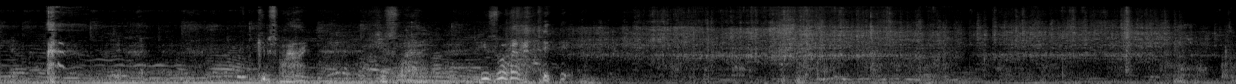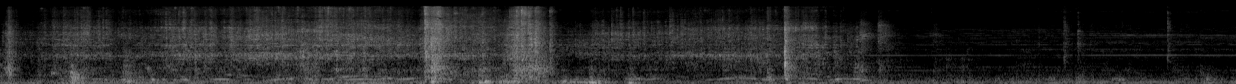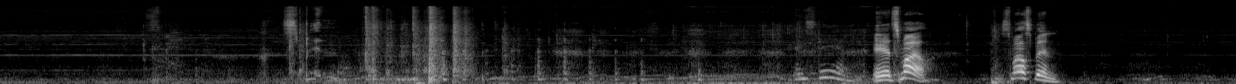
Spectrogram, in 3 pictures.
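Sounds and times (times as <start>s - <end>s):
toy vacuum cleaner whirring: 3.6s - 37.0s.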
